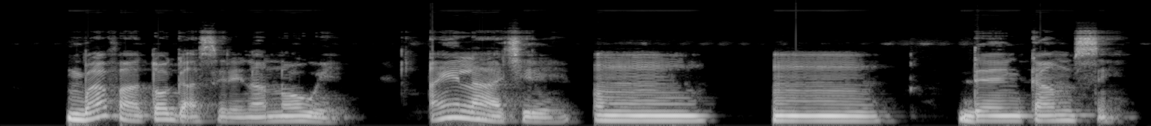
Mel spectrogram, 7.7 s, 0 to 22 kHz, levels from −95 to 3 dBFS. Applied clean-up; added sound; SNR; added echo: none; none; none; none.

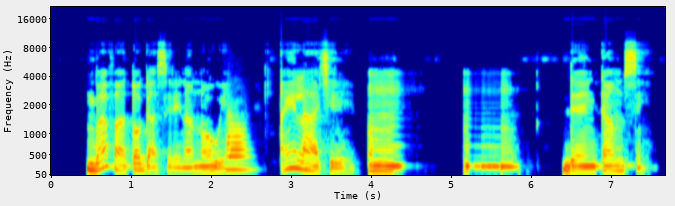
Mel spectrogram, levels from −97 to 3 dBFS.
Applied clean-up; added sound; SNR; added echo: neural mask model RNNoise.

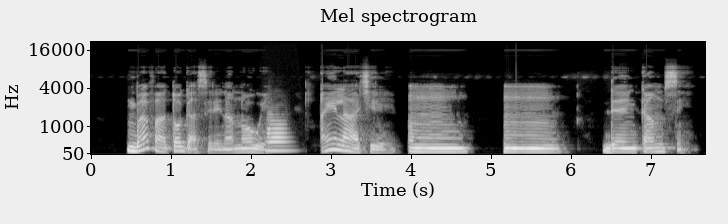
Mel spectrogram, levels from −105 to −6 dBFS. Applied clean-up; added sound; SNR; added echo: none; Brass instrument; 1 dB; none.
